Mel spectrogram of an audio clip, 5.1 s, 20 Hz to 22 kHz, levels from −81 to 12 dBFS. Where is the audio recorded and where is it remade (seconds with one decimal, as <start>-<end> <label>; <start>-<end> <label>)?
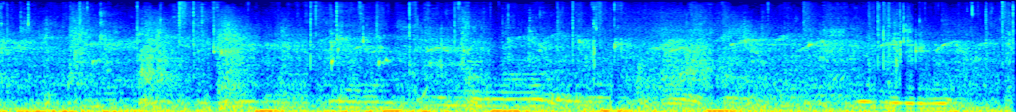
0.0-0.6 recorded; 0.6-4.2 remade; 4.2-5.1 recorded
